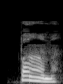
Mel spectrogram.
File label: "Palm", English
